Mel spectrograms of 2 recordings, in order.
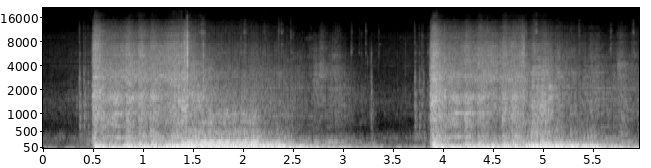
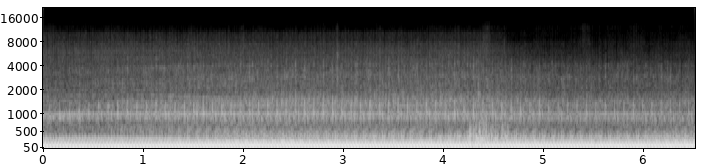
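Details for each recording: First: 1988 Camaro RS that sat over a decade, new fuel pump installed; two bursts of steady cranking about three to four turns a second, never catches; owner suspects fuel pump stopped or something dirty; crank no start. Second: 1988 Chevy Camaro RS that sat over a decade, first start after fuel system overhaul, fuel pressure confirmed. Steady even V8 idle, smooth low rumble, no knocks or misses; normal idle.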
